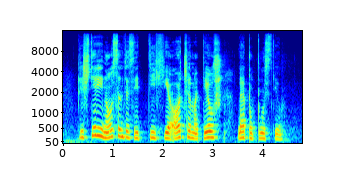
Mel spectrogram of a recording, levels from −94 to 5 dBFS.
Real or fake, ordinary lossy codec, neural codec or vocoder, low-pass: fake; none; codec, 44.1 kHz, 3.4 kbps, Pupu-Codec; 14.4 kHz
